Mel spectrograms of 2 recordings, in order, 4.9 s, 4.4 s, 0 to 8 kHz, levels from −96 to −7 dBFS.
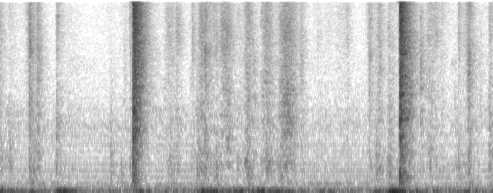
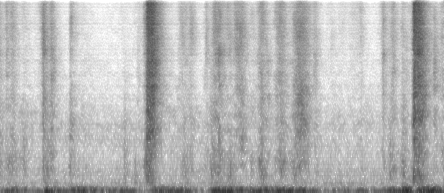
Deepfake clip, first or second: second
